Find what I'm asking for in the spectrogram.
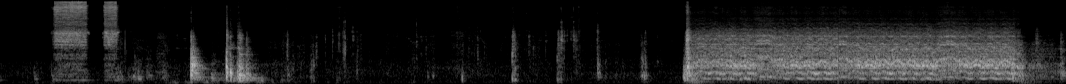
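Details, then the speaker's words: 1995 Ford F-250 7.3 diesel in neutral that no other mechanic could get running; steady starter crank of about three seconds with no firing, aside from one brief hiccup; mechanic suspects lack of fuel and plans to check the fuel filter. "All right, it does not want to fire off of anything. And that's not a good sign."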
